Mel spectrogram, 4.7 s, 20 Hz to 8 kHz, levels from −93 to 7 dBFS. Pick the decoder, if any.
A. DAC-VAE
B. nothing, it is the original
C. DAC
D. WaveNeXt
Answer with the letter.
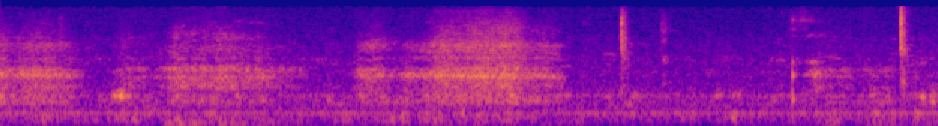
B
